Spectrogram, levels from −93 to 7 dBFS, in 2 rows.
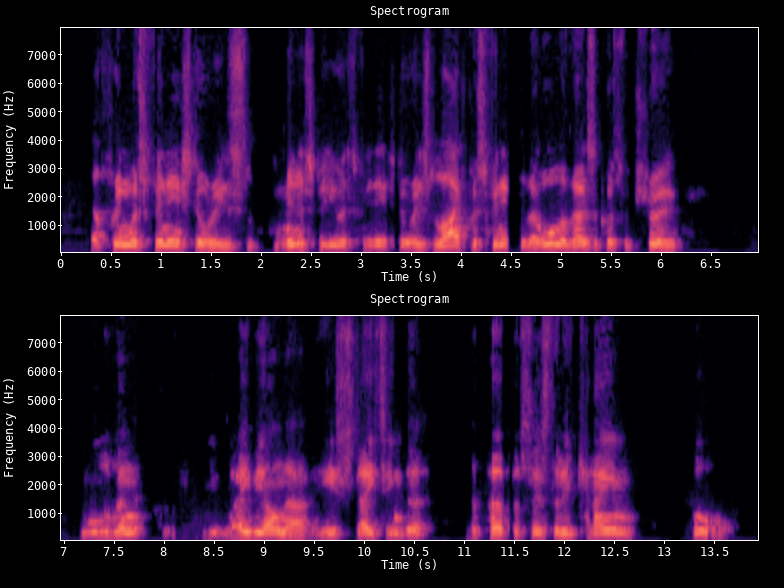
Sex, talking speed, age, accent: male, 150 wpm, 50-69, British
